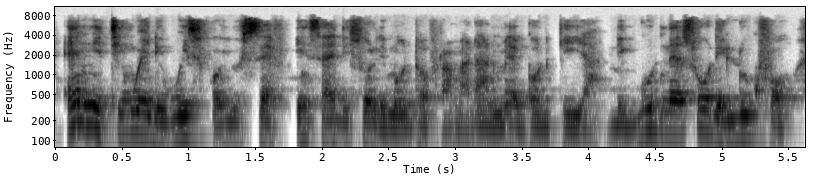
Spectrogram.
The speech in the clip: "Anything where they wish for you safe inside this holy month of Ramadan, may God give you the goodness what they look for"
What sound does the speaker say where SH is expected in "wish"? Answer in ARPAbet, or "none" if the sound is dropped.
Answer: S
